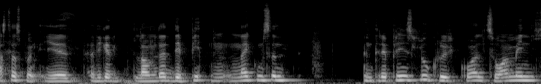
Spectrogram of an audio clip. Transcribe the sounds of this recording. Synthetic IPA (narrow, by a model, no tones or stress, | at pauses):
ast̪aspunjead̪ikəlawunnd̪at̪̚d̪e̞pinajkums̬unt̪̚ | ɨnt̪ɾe̞pɾinslukɾurʲkualt̪sʲowame̞nʲ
